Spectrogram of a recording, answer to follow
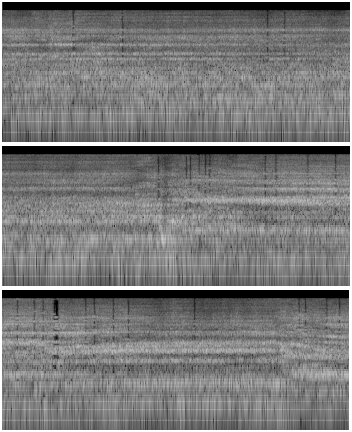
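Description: Handheld MAP-gas torch flame burning steadily with a hiss, played on molten silver as it is poured into a mold. About halfway a higher whistle-like tone joins the hiss.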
